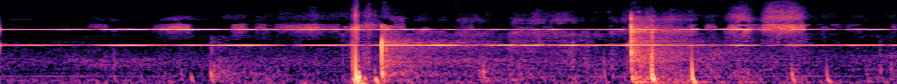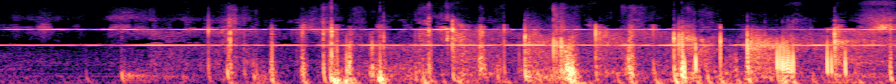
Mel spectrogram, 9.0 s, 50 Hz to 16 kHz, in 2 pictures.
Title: The iPhone Discovery 1—Weird Beeping Noise at Westminster School Amman (read description)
